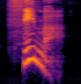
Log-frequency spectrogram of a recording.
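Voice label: "cima", Spanish, female; mekanta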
